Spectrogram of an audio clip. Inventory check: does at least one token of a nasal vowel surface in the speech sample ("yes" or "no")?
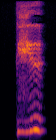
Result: no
